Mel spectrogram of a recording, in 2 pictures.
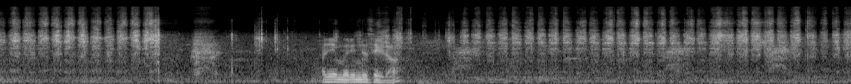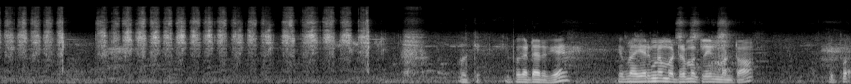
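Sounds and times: sandpaper rubbing on brake lining: 0.0s - 1.6s, 3.2s - 12.4s.

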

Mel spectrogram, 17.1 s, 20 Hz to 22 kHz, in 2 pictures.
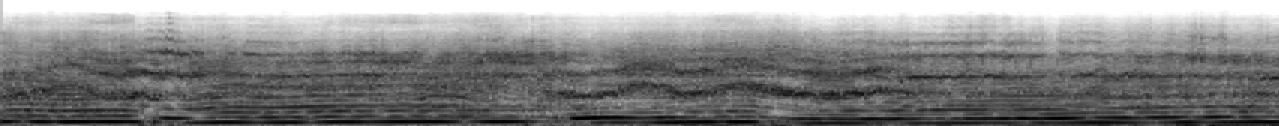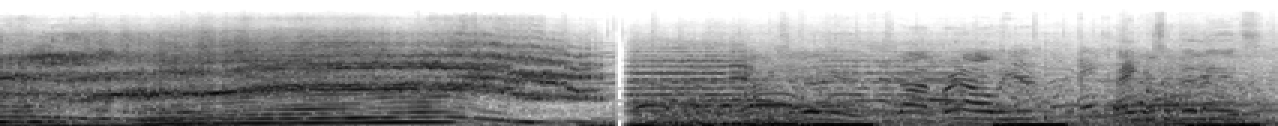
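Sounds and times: tyres squealing on asphalt: 0.0s - 15.5s
car engine revving: 0.0s - 15.7s.

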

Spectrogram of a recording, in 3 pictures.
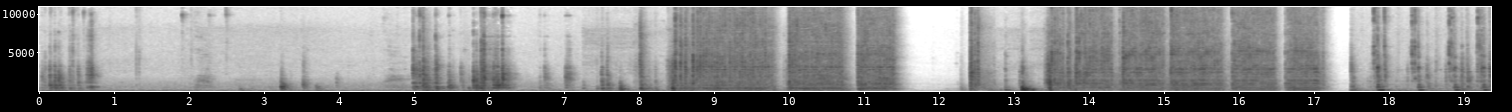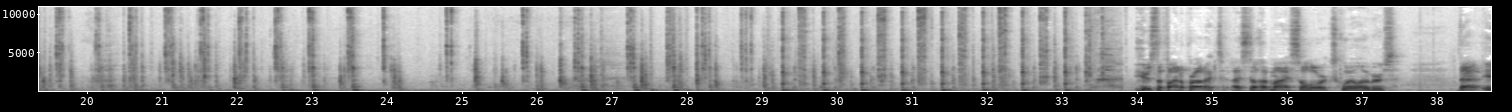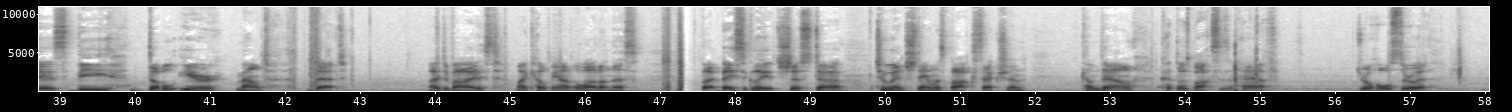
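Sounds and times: power tool running: 8.5s - 11.6s, 13.4s - 17.2s.

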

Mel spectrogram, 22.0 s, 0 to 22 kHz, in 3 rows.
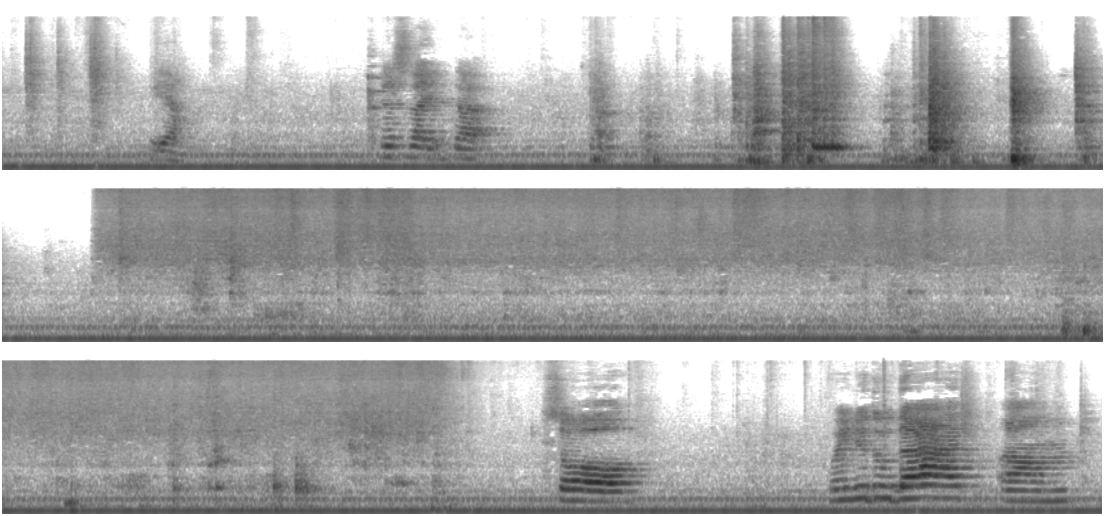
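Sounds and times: kitchen tap running water: 8.0s - 18.0s.

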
